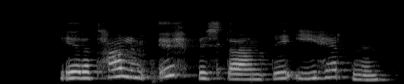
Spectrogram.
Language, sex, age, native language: Icelandic, female, 13, Icelandic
